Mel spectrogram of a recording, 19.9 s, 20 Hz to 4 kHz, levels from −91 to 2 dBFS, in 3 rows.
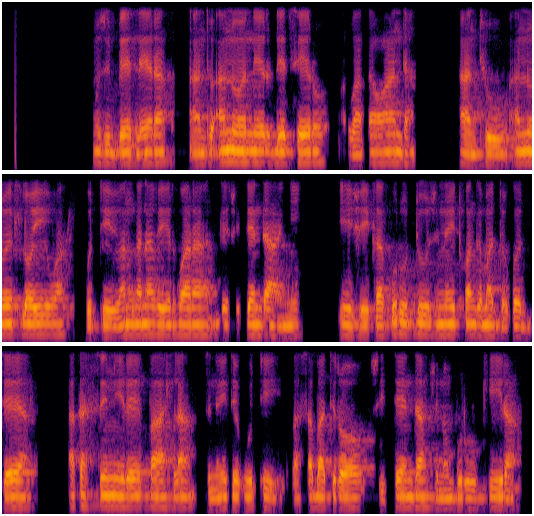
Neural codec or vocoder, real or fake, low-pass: none; real; 3.6 kHz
